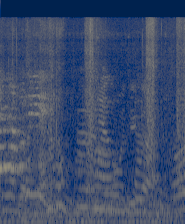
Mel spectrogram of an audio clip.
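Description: Children's voices: chatter and calls of children playing, over a low steady background rumble.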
